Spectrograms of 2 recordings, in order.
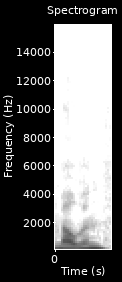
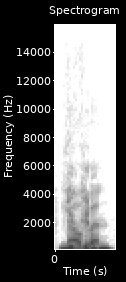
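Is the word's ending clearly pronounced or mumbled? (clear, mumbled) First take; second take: mumbled; clear. First: The ending is mumbled and reduced. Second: The ending is pronounced fully and clearly. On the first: The speaker calls it right. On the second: The speaker calls it wrong. "I forgot to mumble"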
